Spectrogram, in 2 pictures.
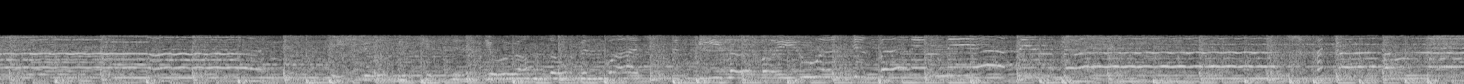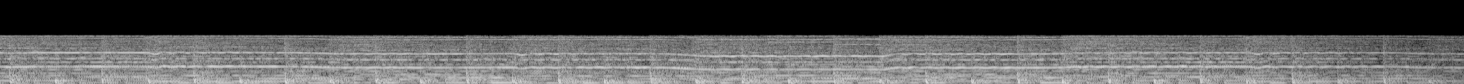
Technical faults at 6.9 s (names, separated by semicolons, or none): none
